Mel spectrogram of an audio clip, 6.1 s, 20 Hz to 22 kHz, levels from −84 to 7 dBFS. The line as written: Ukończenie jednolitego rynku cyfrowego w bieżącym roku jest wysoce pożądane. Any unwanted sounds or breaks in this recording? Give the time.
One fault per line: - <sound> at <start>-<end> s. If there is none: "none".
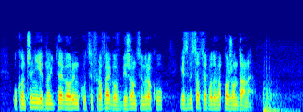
- thud at 5.2-6.0 s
